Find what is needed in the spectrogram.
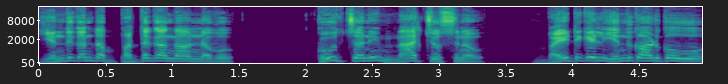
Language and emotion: Telugu, angry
